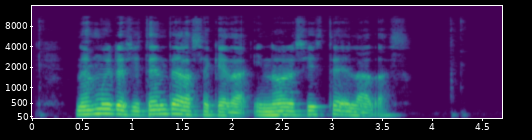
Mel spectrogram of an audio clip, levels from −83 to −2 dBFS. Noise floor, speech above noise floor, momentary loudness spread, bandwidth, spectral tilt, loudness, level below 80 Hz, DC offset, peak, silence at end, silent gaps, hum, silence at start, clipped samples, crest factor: -57 dBFS; 36 dB; 8 LU; 11.5 kHz; -7 dB/octave; -22 LUFS; -58 dBFS; under 0.1%; -4 dBFS; 1.05 s; none; none; 0.45 s; under 0.1%; 18 dB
